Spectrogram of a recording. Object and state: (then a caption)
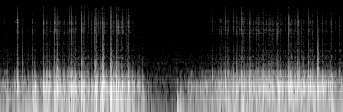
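Fingernail tapping on a metal mesh microphone grille. Fingernails on both hands rapidly tap and scratch the hollow metal wire-mesh grille of a large silver condenser microphone. This produces dense, boomy low thuds with crisp clicking on top. The tapping breaks off into near silence for about half a second just after the three-second mark, then resumes steadily to the end.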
